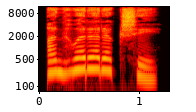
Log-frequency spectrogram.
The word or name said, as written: ಅಧ್ವರರಕ್ಷೆ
